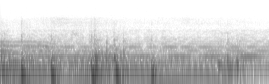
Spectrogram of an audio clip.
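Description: Lo-fi punk rock recording: drum hits thud over a steady droning bass note, with no vocals, gradually getting quieter.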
